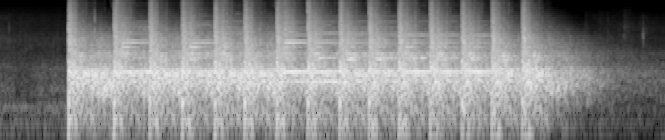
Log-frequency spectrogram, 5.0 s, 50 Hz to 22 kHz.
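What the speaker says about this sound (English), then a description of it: "This is 15 rounds out of their Gen 2 S15 magazine." A PSA Micro Dagger pistol fires a rapid string of about fifteen rounds from a Gen 2 S15 magazine, loud sharp evenly spaced shots ringing out before a fading echo, no talk.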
